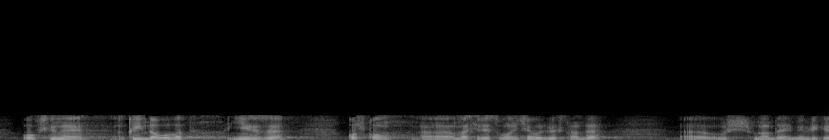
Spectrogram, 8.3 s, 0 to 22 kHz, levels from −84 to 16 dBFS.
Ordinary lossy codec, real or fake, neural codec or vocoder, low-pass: AAC, 16 kbps; real; none; 7.2 kHz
